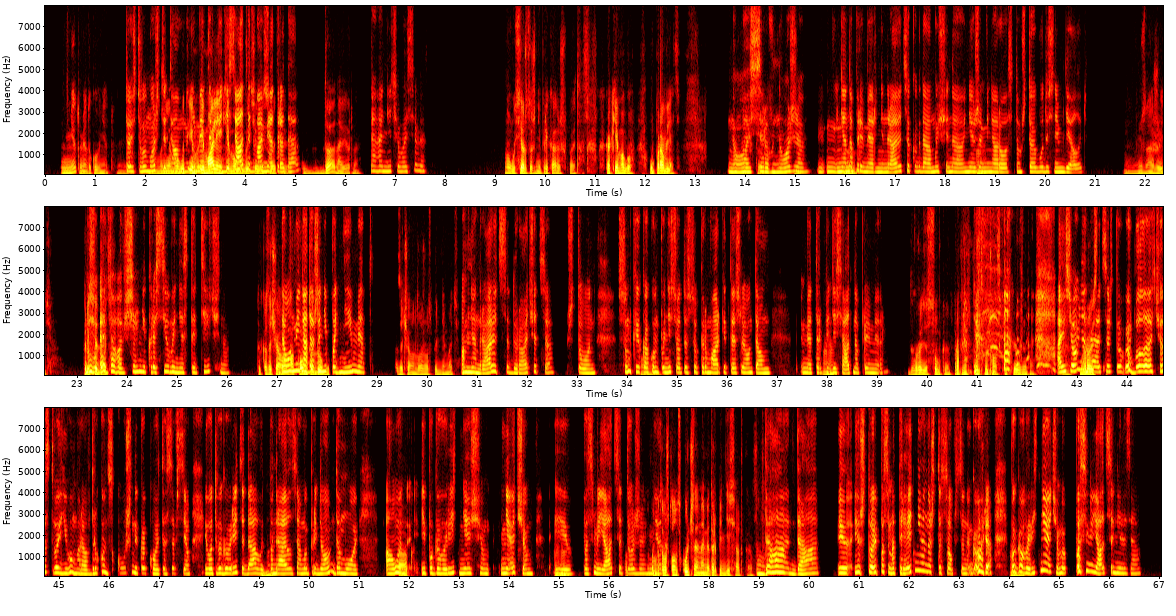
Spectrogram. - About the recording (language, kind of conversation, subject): Russian, unstructured, Как понять, что ты влюблён?
- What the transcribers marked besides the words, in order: tapping; laughing while speaking: "ка как"; laugh; laughing while speaking: "проблем нет в в носке как бы, ну"; laughing while speaking: "говоря"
